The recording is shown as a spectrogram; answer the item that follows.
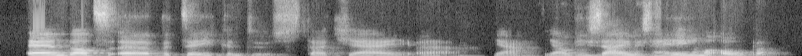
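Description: The speaker uses a dark, mellow tone at a very slow pace, with ordinary pitch variation and big swings in loudness. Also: woman, medium pitch for a woman. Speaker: human design coach. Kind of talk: personal reading and feedback. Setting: studio. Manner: enthusiastic.

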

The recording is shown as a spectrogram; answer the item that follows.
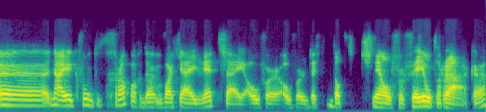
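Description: Lively intonation carries a very slow delivery with hardly any pauses. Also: man, medium pitch for a man, big swings in loudness. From Netherlands, North Holland (Aalsmeer). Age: 30s. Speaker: TV producer and local radio volunteer. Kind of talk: interview.

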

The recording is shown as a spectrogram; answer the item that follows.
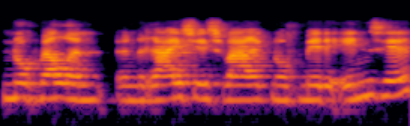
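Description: The speaker is a woman with a fairly high pitch. Her pace is fairly slow. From Netherlands, North Brabant. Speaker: kindergarten teacher. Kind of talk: interview. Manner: halting.

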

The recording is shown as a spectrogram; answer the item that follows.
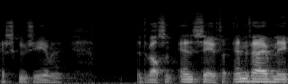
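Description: This man's voice has a bright, sharp tone. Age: 30s. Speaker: podcast host with a visual impairment. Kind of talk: solo podcast monologue.

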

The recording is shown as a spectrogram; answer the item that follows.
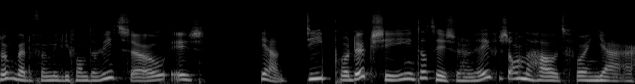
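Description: A woman with an Achterhoek accent, fairly high in pitch with lively intonation, on a very clean recording with a silent background. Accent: Achterhoek Dutch, noticeable. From Achterhoek, Netherlands. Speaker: coffee farmer living in Ethiopia. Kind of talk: casual interview.

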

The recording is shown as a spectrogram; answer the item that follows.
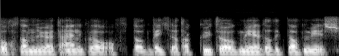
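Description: Captured with a dry, close sound and no echo, the speech moves at a moderate pace. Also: man. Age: 20s. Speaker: nurse. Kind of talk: casual chat.

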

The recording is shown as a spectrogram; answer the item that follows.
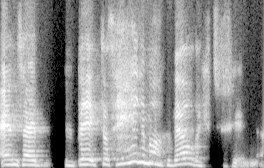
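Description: A woman's fairly high, somewhat breathy voice at a moderate pace, with a dry, close sound and no echo. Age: 60s. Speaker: social media marketing expert and entrepreneur. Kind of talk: interview. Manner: hesitant, many filler words.

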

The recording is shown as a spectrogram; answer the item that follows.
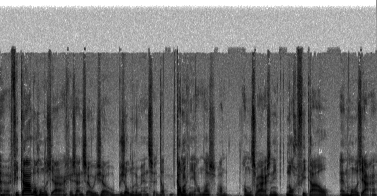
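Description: With hardly any pauses, a man keeps talking at a moderate speed. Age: 60s. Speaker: immunologist and professor. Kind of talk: interview.

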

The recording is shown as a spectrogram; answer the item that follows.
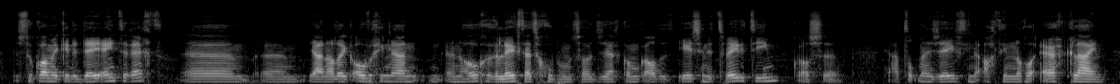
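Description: At a moderate pace, a man with a bright, sharp, medium-pitched voice speaks with fairly even intonation and big swings in loudness. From Netherlands, Gelderland (Warnsveld). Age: 30s. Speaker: football club youth coordinator. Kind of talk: podcast interview. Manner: hesitant, many fillers.

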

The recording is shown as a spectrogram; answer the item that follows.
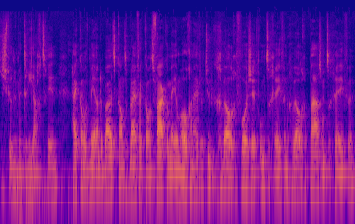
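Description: Somewhat breathy speech at a very fast pace with fairly even intonation and audible room echo. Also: man. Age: 20s. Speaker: student and football fan. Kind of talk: casual chat.

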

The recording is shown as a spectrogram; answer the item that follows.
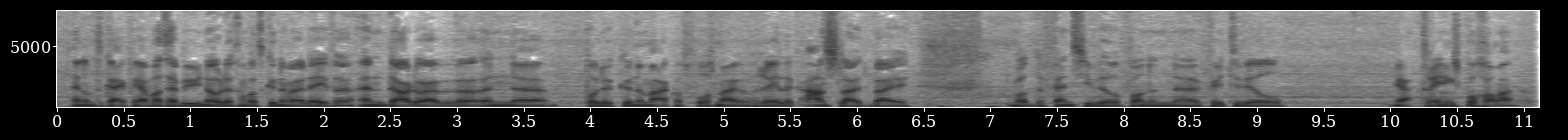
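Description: Over noticeable background noise, a man talks at a fairly quick pace with fairly even intonation. His pitch is fairly low and his loudness very even. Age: 20s. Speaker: junior designer, technical support. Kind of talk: interview.

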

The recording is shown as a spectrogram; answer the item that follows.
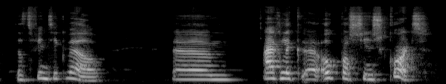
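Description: Very slowly, a woman speaks in a bright, sharp tone on a very clean recording with a silent background. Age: 30s. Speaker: listener. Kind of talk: casual chat.

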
